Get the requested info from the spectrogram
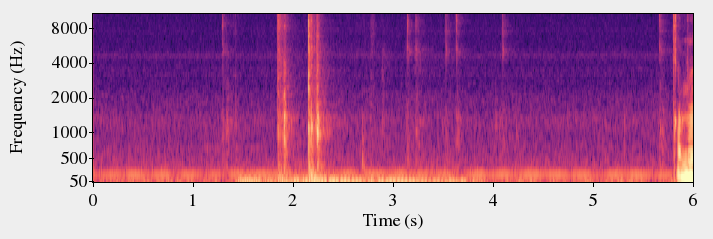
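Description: Scattered clicks at a computer, starting about a second in, with the two loudest close together around two seconds, over a steady low hum.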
